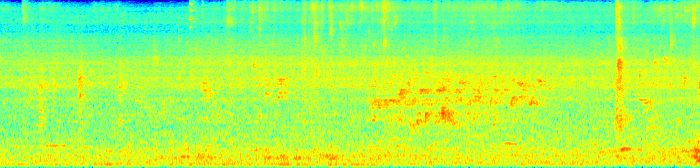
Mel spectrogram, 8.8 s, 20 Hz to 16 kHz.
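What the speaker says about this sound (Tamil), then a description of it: "இப்போ இதில் நான் 1 கிளாஸ் தண்ணி ஊற்றிக்கிறேன்." A glass of water is poured into a pot of white chicken biryani with its masala, making a steady, soft splashing pour with some sizzling, fairly faint and continuous.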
